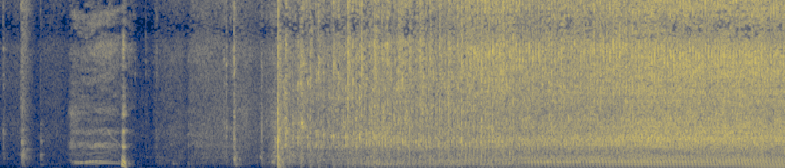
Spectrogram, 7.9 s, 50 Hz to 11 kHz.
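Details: Brute 5HP Tecumseh 24-inch snowblower that bogged and stalled under load, after carburetor cleaning, a new fuel line and an added fuel filter: a few pull-start rattles, then it catches and runs steadily and evenly.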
